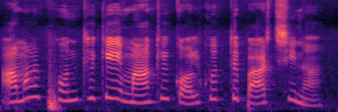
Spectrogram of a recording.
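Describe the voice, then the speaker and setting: A woman's voice: high voice, expressive, slow pace, fairly bright tone, full character voice. A woman voicing an anxious, suspicious young wife who speaks in questioning, pleading tones in an audio story. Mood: coaxing.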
